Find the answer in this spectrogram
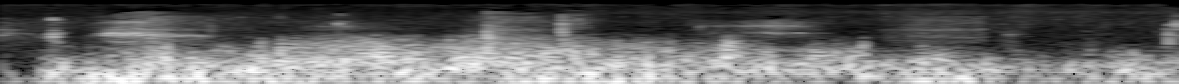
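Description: Wind buffeting the microphone, with a plastic kayak hull scraping through shallow water and grass as it is pushed ashore, and a few sharp knocks along the way.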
